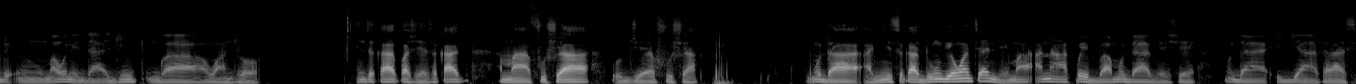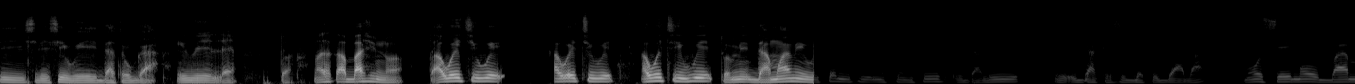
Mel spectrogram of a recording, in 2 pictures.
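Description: From about 21.7 s to the end, the speech suddenly collapses when heard in mono, dropping by about 27 dB to a faint remnant. That points to one channel inverted, most likely one side of the stereo pair picking up reversed polarity. The centred voice is nearly identical in both channels, so summing them cancels almost all of it. What's left is just the small difference between the two sides, hence that faint trace.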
